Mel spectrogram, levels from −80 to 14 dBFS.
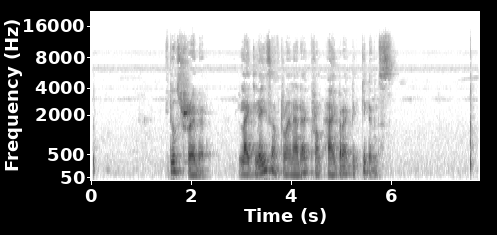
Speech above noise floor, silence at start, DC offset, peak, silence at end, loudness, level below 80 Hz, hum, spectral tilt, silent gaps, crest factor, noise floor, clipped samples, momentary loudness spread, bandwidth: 37 dB; 0.05 s; under 0.1%; 0 dBFS; 0.15 s; -22 LUFS; -60 dBFS; none; -5 dB/octave; none; 24 dB; -58 dBFS; under 0.1%; 16 LU; 14 kHz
